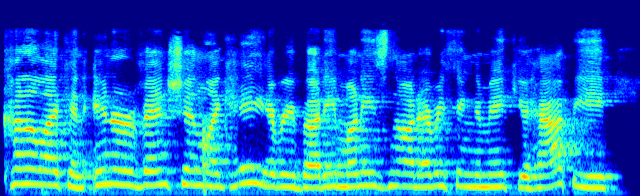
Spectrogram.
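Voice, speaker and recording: A woman's voice: sits high, little pitch movement, brisk, pushed and bright. A woman hosting a real estate podcast, upbeat and bubbly, introducing guests and asking questions. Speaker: podcast host. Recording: roomy echo.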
